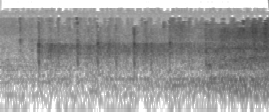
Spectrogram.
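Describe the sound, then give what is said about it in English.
Thin, scattered clapping from a few people after a remark by the president on homeowners, with reverb from a grand hall: sparse irregular claps over a steady hiss of noise, growing slightly fuller toward the end, with no voices. “A smattering of applause there, kind of weak applause.”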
